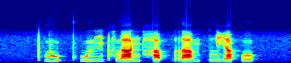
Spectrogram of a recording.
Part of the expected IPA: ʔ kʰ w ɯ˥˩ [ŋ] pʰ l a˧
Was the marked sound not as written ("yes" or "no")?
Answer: no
